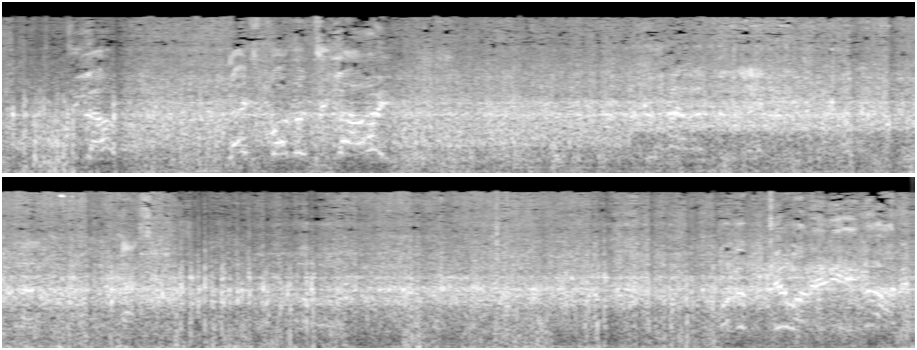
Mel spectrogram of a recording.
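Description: Motorcycle riding along at road speed: steady engine and road noise with wind rushing over the phone's microphone.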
